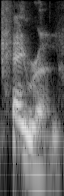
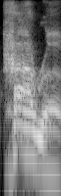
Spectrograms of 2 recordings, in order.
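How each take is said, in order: First: It uses the local regional pronunciation. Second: It uses the standard, non-local pronunciation. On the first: The speaker calls it right. "It's Houston and Cairo" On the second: The speaker calls it wrong. "it's not Cairo"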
